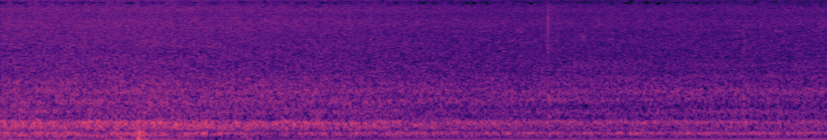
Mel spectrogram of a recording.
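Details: Honey bee swarm arriving and going into a nuc hive; heavy, continuous buzzing of many bees, slightly louder at first and easing a little toward the end, with a few brief sharp ticks.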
